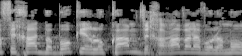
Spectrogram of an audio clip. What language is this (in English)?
Hebrew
